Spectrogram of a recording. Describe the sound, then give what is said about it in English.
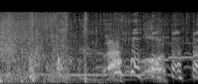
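A forceful rush of water from the water cannons of Belle, a large tank engine, hits Flynn and splashes loudly, with sloshing bursts and splatter continuing for a couple of seconds, noisy. “As Flynn showed off his different wheels, he was suddenly blasted with water.”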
